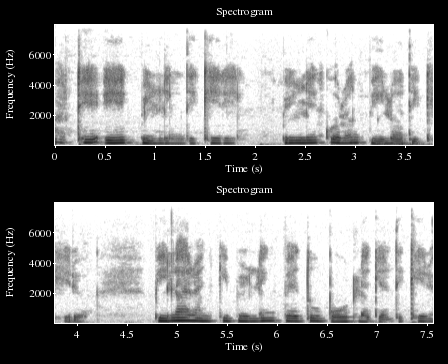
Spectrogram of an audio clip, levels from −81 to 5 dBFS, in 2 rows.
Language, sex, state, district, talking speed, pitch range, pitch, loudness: Rajasthani, female, Rajasthan, Churu, 165 wpm, 150-175 Hz, 165 Hz, -17 LUFS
